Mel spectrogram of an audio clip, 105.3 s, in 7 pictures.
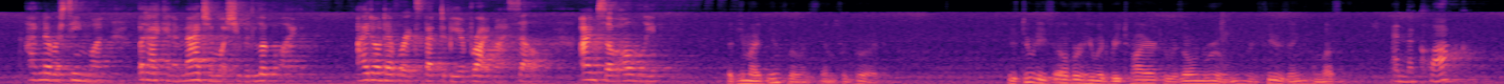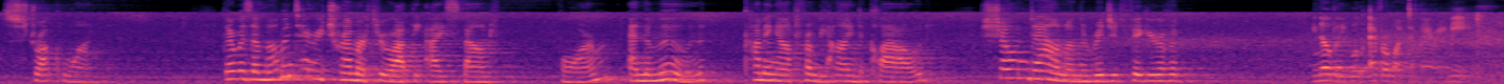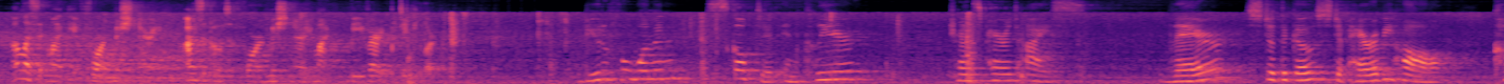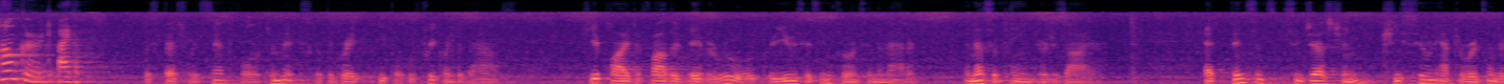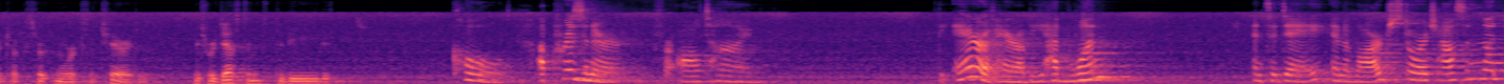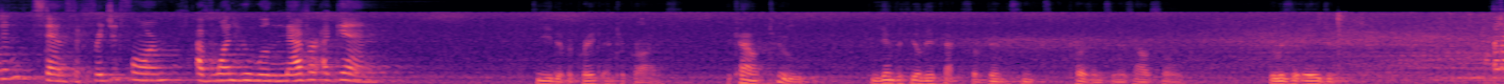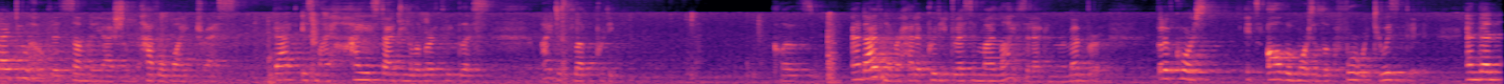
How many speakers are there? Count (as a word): three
